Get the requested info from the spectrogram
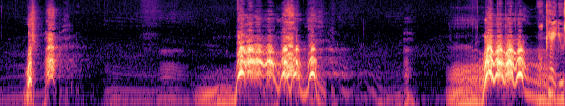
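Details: Pair of Golden Retrievers confronting a porcupine, with two sharp barks followed by low growling, then clusters of three to four rapid, wavering yelps, and more growls before a final barking burst.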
